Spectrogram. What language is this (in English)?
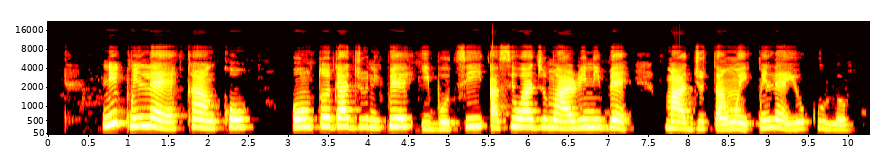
Yoruba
